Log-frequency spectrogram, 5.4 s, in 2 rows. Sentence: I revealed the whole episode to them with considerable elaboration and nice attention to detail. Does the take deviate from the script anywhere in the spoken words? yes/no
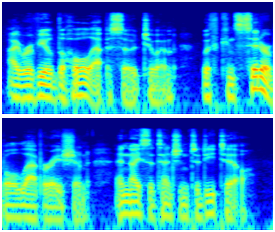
yes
